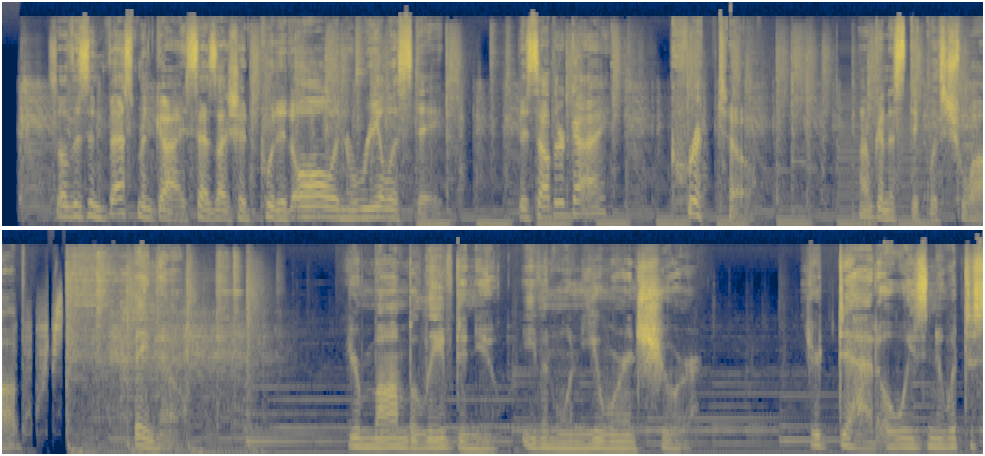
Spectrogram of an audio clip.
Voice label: Commercial, Professional Male Voice Over Talent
